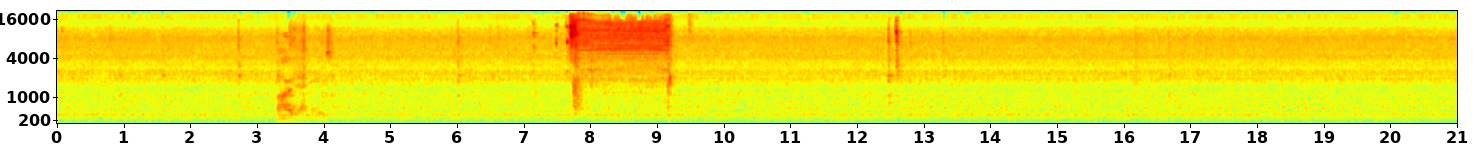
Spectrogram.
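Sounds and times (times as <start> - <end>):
steady hum: 0.0 - 12.4
gas hissing from a line: 7.5 - 9.3.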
